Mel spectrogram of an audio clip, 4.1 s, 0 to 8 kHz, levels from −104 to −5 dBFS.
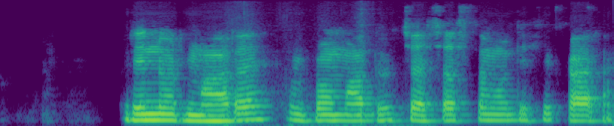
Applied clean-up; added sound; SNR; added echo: neural separator model SepFormer DNS4.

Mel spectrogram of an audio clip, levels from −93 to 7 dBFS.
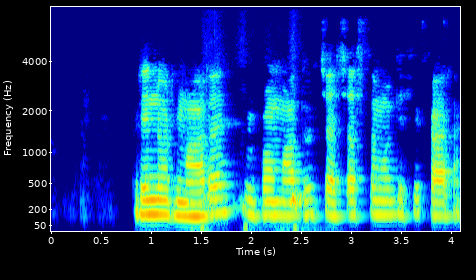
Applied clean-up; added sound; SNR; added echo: classical method log-MMSE.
